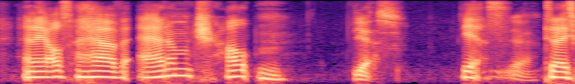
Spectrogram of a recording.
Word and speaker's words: Charlton: And I also have Adam Charlton. Yes. Yes. Yeah. Did I pronounce it right? Charlton, but yeah.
